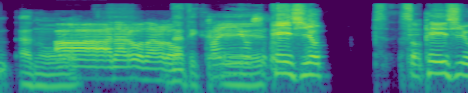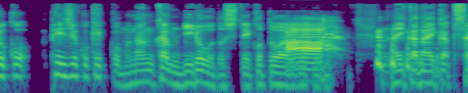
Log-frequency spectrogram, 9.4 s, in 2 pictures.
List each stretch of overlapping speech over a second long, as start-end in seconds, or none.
1.6-3.2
